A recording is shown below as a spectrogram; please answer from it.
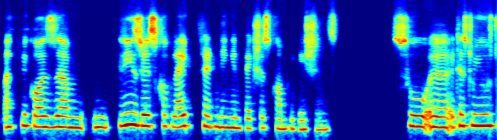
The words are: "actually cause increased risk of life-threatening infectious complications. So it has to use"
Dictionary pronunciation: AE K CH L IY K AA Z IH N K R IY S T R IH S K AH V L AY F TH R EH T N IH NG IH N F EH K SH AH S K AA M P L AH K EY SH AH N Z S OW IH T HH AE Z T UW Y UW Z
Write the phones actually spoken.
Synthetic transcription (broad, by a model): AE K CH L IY K AA Z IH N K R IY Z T R IH S K AH V L AY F T R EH T N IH NG IH N F EH K SH AH S K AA M P L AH K EY SH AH N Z S OW IH T HH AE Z T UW Y UW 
